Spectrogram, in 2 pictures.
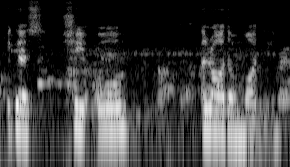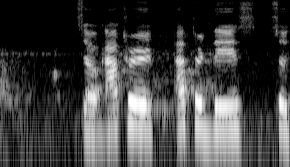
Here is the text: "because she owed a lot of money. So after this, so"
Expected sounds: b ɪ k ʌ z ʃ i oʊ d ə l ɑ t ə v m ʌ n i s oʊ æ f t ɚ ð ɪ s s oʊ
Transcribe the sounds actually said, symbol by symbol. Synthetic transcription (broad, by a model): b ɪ k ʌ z ʃ i oʊ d ə l ɑ t ə v m ʌ n i s oʊ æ f t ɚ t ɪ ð s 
